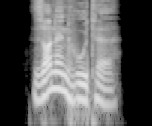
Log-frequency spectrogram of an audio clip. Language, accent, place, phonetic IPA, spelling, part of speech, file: German, Germany, Berlin, [ˈzɔnənˌhuːtə], Sonnenhute, noun, De-Sonnenhute.ogg
- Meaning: dative of Sonnenhut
